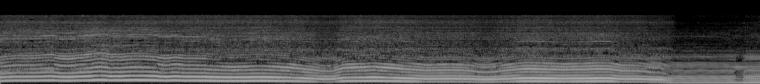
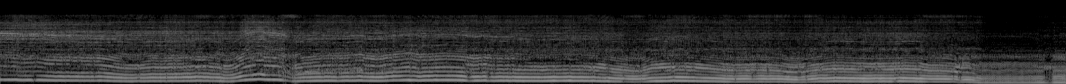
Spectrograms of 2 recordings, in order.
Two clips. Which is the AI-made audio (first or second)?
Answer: second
